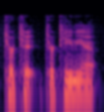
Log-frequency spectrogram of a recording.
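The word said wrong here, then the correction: Totino's: Totinos. – Totinos.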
